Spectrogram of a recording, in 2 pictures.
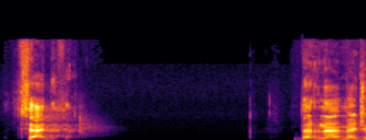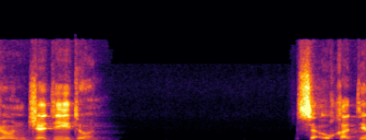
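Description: A middle-aged man speaks calmly and firmly into a close microphone, in short phrases with pauses.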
